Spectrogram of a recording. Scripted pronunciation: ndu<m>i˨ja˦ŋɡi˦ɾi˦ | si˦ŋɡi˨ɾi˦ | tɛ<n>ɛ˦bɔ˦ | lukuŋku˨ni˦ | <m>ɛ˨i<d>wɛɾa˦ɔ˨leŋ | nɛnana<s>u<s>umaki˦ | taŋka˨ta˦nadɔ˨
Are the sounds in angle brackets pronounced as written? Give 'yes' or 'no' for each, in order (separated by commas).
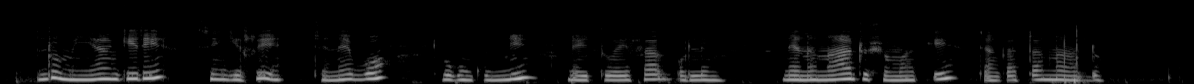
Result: yes, yes, no, no, no, no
